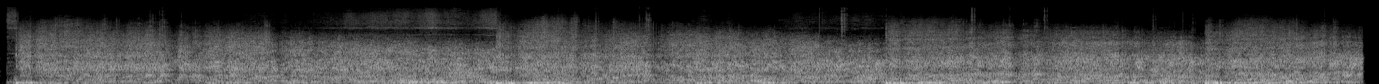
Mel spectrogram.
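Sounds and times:
HIMARS rocket launcher firing rockets: 0.0 - 13.7.

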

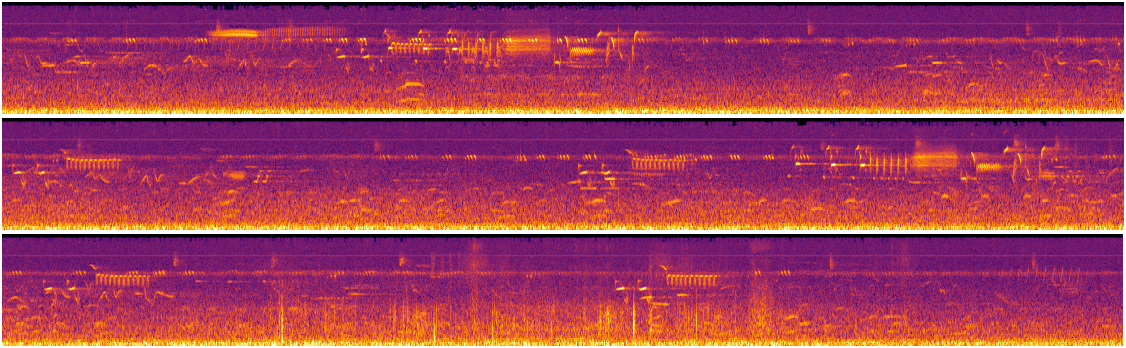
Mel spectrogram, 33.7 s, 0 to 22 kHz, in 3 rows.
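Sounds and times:
distant wood thrush singing: 0.0 - 7.0, 7.9 - 33.6
steady high insect hum: 0.0 - 33.6
low outdoor rumble: 23.2 - 33.6.

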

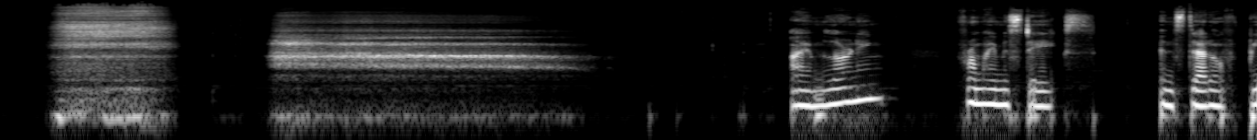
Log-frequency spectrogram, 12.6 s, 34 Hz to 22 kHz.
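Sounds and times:
slow deep breathing during a mantra meditation: 0.5 - 1.8, 2.6 - 6.2
speech: 7.9 - 8.9, 9.6 - 10.9, 11.6 - 12.5.

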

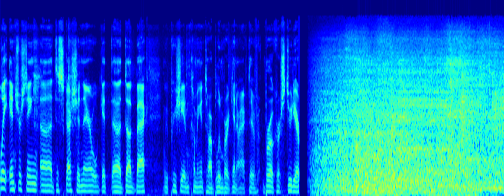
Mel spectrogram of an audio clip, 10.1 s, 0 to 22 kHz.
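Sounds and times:
speech: 0.0 - 6.0
London Underground train roaring inside the carriage: 6.2 - 10.0
faint rattling and rail noise of an underground train: 6.2 - 10.0.

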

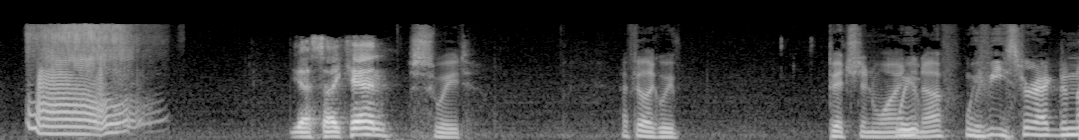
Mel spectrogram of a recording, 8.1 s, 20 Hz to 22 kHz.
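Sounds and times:
fart: 0.2 - 1.4
speech: 2.2 - 3.6, 4.7 - 5.2, 6.2 - 8.0.

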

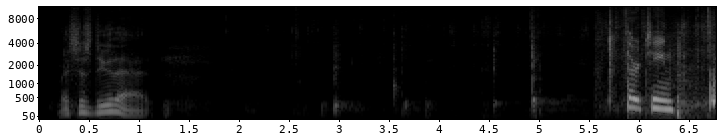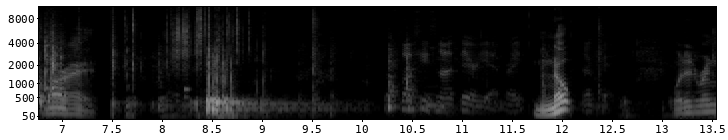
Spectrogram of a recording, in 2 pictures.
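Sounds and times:
speech: 0.2 - 1.4, 5.9 - 7.4, 8.4 - 8.9, 10.6 - 12.5, 13.1 - 13.5
dice rolled for initiative tumbling across a hard surface: 5.6 - 7.2, 8.0 - 9.0.

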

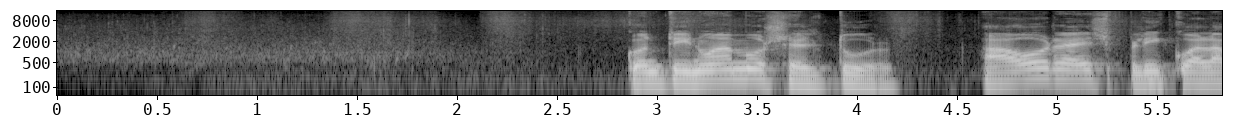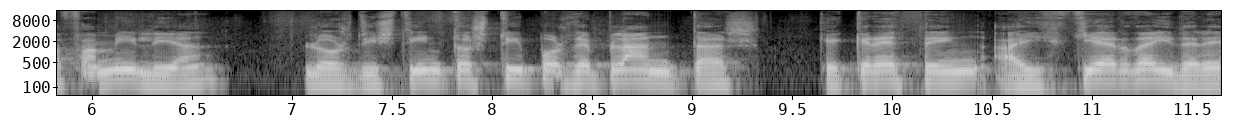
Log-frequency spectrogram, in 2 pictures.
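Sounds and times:
small river flowing beside a walking path: 0.0 - 2.8
speech: 2.9 - 11.6.

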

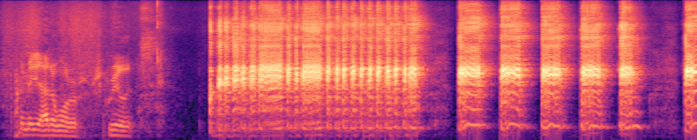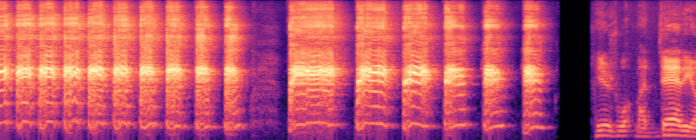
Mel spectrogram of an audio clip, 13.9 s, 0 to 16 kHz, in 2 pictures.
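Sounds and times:
speech: 0.2 - 1.7, 13.1 - 13.9
duck call blown as a duck's mating call: 2.1 - 12.5.

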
